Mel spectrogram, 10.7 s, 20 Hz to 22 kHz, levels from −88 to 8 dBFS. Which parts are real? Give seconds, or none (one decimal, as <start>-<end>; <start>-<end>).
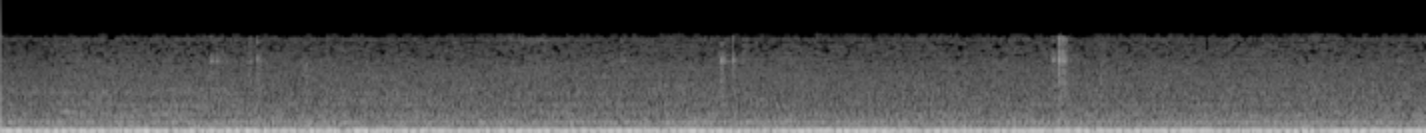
0.0-2.8; 3.7-5.4; 6.7-9.4; 10.0-10.7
